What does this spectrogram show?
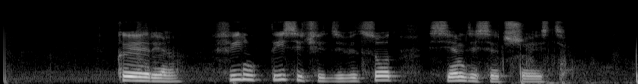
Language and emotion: Russian, neutral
